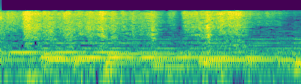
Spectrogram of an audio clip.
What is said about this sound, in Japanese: きゅうりを切っていきます。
